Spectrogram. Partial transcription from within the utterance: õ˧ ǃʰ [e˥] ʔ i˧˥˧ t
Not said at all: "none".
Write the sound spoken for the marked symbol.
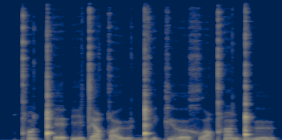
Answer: e˧˥˧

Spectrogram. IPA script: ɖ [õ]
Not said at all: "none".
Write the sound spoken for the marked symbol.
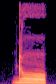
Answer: o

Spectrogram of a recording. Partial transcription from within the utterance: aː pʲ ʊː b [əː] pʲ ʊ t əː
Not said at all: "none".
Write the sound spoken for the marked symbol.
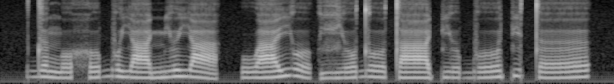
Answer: ʊː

